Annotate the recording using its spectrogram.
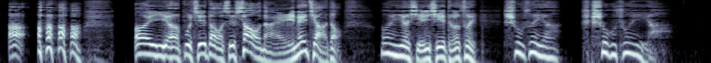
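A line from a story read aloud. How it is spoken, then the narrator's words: Smiling. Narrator (Chinese): 楚留香微笑着说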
